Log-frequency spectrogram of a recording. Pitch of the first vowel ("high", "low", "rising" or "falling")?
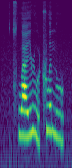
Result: rising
